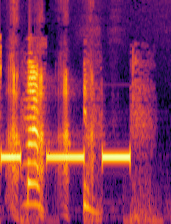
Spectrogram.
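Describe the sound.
A steady high-pitched censor bleep cuts in three times over a shouting voice, each tone lasting a fraction of a second, with bursts of speech squeezed between them.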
